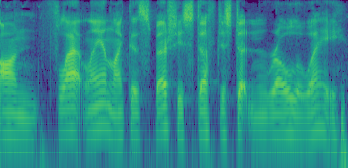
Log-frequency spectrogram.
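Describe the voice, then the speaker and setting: Here a man talks at a moderate pace. His intonation stays fairly even. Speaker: gaming YouTuber. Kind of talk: gameplay commentary. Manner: halting.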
